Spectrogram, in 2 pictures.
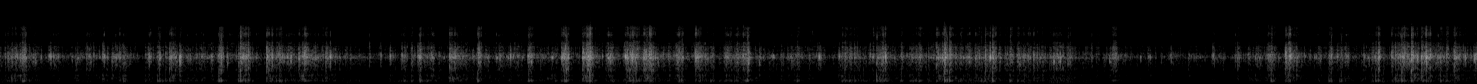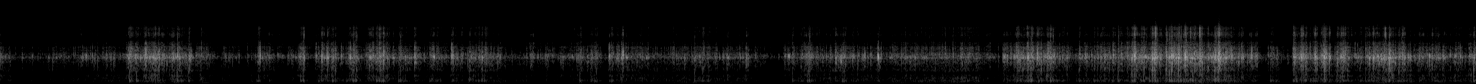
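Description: Mountain bike rattling and clattering down a rocky slate trail, with a dense run of small knocks from the bike and tyres over stones and steps. The noise swells and dips with the terrain and is loudest a few seconds before the end.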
